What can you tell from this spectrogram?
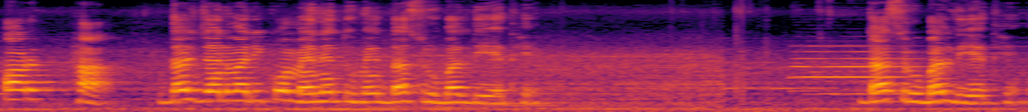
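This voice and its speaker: A woman's voice: medium pitch, fairly even intonation, slow, faint music behind, natural voice. A woman reading the part of a stern middle-aged male employer who scolds, then lectures, in a storybook-style reading.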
